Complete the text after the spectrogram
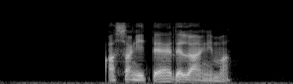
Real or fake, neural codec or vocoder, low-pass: fake; autoencoder, 22.05 kHz, a latent of 192 numbers a frame, VITS, trained on many speakers; 7.2 kHz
